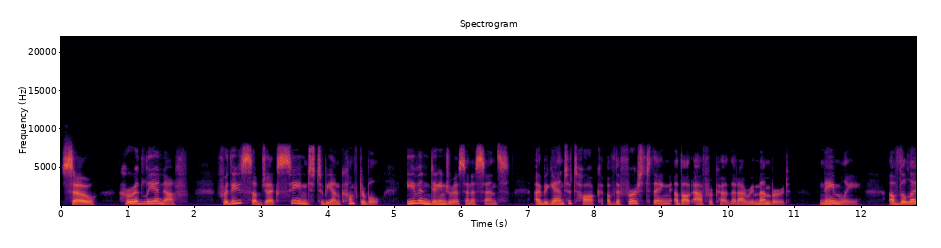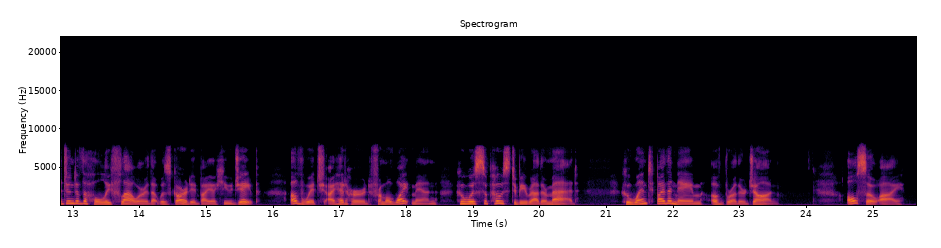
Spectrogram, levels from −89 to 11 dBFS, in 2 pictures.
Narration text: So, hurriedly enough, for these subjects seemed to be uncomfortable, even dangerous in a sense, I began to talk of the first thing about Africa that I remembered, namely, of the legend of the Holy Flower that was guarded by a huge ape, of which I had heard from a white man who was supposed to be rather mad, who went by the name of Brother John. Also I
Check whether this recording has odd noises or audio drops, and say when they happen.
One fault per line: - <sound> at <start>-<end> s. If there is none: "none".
none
